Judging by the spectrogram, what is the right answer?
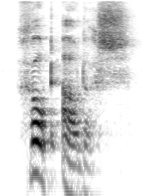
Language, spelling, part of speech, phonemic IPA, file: Dutch, grootouders, noun, /ˈɣrotɑudərs/, Nl-grootouders.ogg
- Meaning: plural of grootouder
